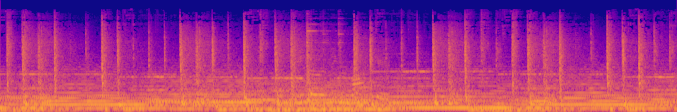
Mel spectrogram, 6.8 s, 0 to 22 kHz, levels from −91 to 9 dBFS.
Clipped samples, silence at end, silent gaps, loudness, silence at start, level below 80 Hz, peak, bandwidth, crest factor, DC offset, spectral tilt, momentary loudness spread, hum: under 0.1%; 0 s; none; -16 LUFS; 0 s; -26 dBFS; 0 dBFS; 15.5 kHz; 16 dB; under 0.1%; -5 dB/octave; 3 LU; none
